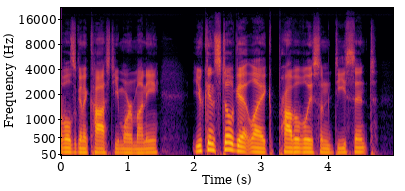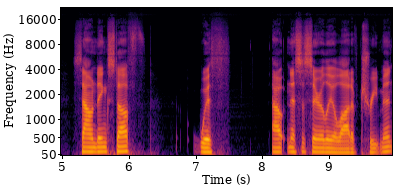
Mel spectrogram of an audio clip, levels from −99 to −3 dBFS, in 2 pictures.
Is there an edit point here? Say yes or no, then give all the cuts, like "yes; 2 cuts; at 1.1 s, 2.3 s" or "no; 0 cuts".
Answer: no; 0 cuts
